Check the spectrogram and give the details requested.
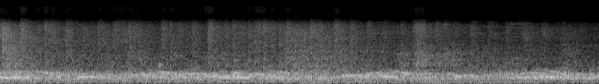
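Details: Several domestic fancy pigeons coo together, their low burbling, wavering notes overlapping continuously with no clear breaks over six seconds.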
